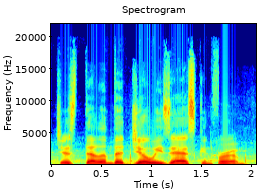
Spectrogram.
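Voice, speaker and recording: A man playing a brisk, businesslike nightclub tailor who talks directly and informally in an audio roleplay. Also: mid-range voice, lively intonation, darkish tone, some chatter behind, slight background noise, close to an everyday voice. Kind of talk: audio roleplay acting addressed to the listener.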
